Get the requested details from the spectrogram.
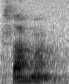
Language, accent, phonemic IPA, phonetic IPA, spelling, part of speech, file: Armenian, Eastern Armenian, /sɑhˈmɑn/, [sɑhmɑ́n], սահման, noun, Hy-սահման.ogg
- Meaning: 1. boundary, border 2. limit 3. end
